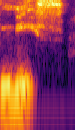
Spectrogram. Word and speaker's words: Nice: Vincetti said, "Yes, that's how it's pronounced if you're reading it in English, but um the pronunciation there is niece."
